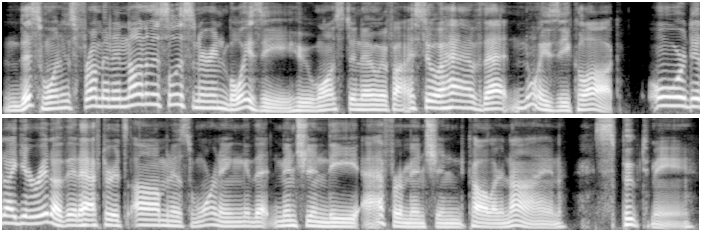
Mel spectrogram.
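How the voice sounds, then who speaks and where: A man's voice: mid-range voice, very animated, a little slow, hardly any pauses, dark tone, smooth, no echo, clean studio sound. A man working as a host, reading listener mail in a scripted radio-show style with a theatrical, wry, musing delivery.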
